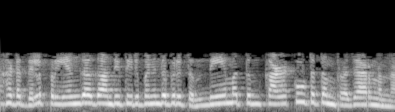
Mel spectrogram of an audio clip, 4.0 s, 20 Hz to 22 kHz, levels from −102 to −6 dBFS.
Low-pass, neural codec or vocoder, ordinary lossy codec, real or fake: 3.6 kHz; none; none; real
